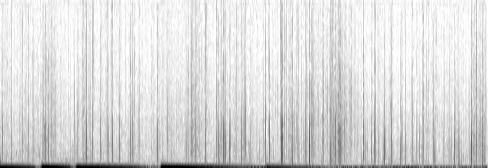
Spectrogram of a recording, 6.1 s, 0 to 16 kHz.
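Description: The last few held low notes at the end of a Ghanaian highlife track from a 1975 vinyl LP, each fading, with the music dying away about four seconds in. Then only the record's surface crackle and hiss remain in the gap between tracks.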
